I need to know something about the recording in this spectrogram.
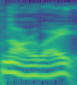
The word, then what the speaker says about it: Norroway: while we're at it let's talk nor away while I'm going to pronounce Norway exactly like that it is absolutely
